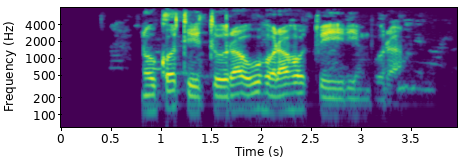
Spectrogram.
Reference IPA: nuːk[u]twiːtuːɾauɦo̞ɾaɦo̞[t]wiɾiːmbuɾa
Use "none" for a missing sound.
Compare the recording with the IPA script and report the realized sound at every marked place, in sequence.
o, t

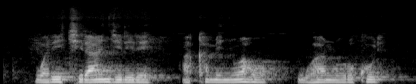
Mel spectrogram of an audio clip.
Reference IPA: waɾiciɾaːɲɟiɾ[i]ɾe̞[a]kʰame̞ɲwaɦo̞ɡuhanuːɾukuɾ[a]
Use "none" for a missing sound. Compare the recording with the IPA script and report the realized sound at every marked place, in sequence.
i, a, i

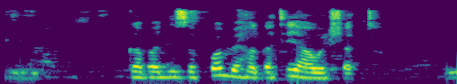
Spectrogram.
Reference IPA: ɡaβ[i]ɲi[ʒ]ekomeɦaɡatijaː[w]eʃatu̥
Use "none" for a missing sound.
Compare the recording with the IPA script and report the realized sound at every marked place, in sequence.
a, z, w

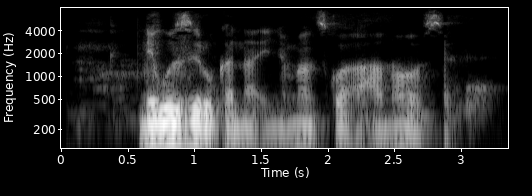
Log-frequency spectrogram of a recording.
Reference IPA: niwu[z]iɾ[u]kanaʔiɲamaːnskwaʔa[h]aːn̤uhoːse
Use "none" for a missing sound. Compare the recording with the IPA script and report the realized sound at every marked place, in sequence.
z, u, h

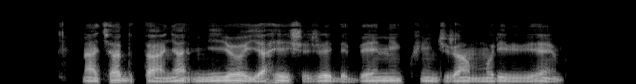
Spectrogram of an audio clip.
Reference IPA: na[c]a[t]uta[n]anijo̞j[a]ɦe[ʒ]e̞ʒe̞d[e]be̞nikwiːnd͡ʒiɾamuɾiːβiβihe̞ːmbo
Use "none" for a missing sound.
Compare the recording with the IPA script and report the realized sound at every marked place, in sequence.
c, d, ɲ, a, ʃ, e

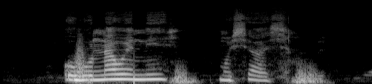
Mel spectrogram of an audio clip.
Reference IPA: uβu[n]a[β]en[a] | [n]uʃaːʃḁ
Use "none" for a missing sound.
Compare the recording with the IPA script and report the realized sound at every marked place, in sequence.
n, w, i, m

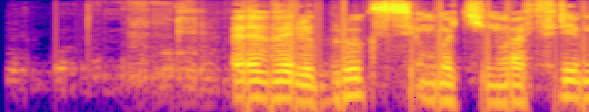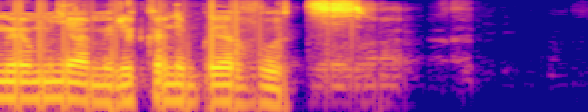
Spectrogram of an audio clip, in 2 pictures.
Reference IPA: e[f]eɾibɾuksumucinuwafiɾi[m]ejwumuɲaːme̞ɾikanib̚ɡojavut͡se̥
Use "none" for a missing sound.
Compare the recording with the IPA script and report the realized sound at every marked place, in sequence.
v, m

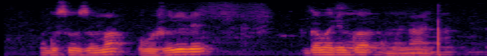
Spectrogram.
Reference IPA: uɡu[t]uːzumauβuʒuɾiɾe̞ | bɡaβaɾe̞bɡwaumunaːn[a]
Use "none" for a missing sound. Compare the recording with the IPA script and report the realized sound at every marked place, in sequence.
s, i

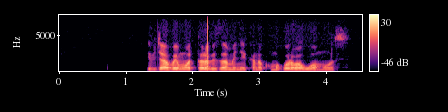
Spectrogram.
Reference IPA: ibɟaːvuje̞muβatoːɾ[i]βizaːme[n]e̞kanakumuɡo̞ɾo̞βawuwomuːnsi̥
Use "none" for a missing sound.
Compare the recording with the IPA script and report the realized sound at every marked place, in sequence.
a, ɲ

